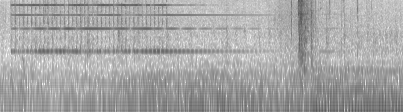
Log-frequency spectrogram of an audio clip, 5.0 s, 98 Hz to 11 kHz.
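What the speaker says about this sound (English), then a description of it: "The payphone at the edge of the plaza was ringing again." A payphone at the edge of a plaza rings in the video game Alan Wake 2, a shrill, sustained electronic bell tone that stops abruptly, followed by a sharp click and low rumbling ambience.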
